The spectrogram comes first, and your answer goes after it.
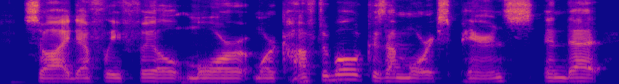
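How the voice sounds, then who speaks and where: With a slight French Canadian accent, a man talks at a fairly quick pace and medium pitch. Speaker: professional baseball pitcher. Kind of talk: podcast interview.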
